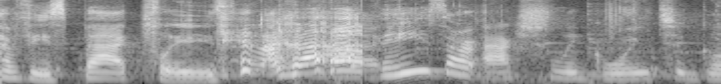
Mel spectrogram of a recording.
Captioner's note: all laughing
